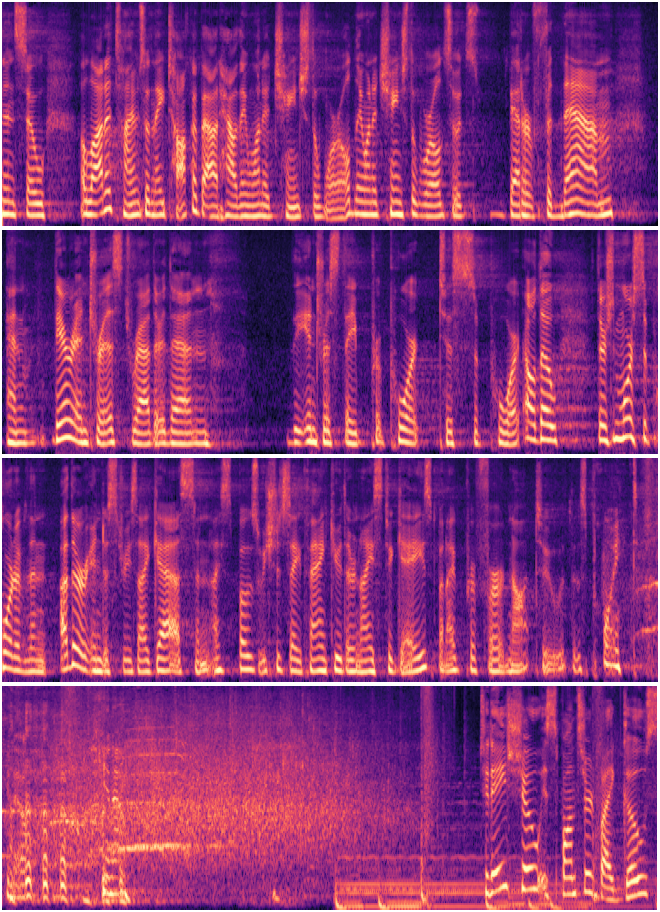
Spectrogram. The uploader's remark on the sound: Appearing as a guest on a live taping of their podcast, Pod Save America, in Oakland, California.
